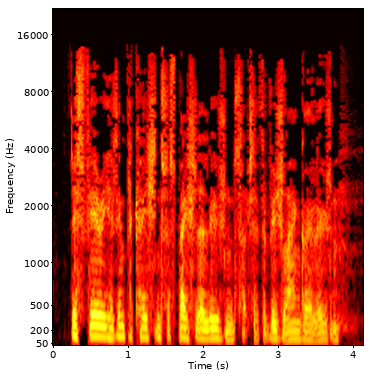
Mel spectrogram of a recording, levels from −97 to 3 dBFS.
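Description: From start to finish the speech has likely passed through AAC compression, an AAC-LC encoder working at a rate that fits about 32 kbps. Short of bits, the encoder quantises its frequency lines coarsely against its hearing model and discards the top of the band, so nothing remains above 13.7 kHz. The damage is plainly audible: the voice sounds dull and smeared, lacking air and crisp detail in its upper range.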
